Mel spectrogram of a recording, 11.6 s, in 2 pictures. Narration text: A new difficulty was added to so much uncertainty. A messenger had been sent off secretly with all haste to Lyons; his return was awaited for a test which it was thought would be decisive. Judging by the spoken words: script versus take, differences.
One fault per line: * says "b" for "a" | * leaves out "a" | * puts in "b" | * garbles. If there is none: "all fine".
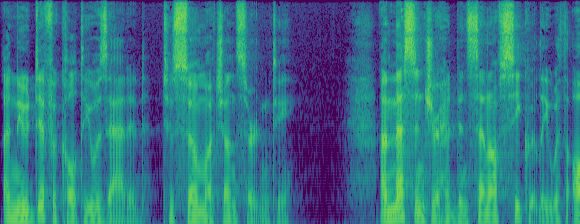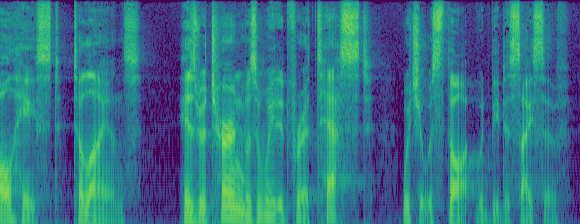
all fine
